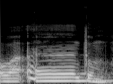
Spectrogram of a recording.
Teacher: Ketika dibaca samar, jadi ujung lidah itu tidak mengenai gigi.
